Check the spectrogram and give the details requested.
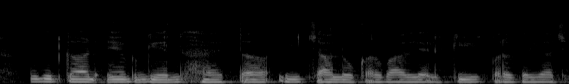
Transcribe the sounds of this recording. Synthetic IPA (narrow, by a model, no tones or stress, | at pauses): eɡɪʈkaːɾɖeːbɡeːlhɛt̪əit͡ʃaːlokə̰ɾbaleːlkipəɾəɡɾijat͡ʃʰ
